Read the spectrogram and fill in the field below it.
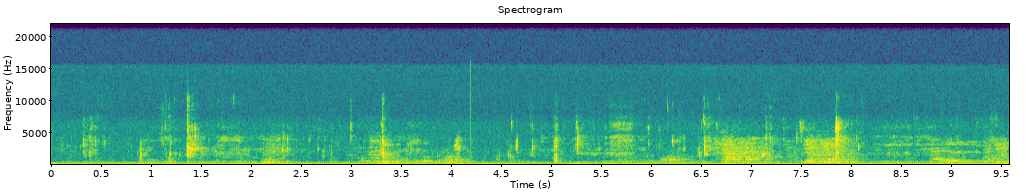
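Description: A man chews food with his mouth open, close to the microphone.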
